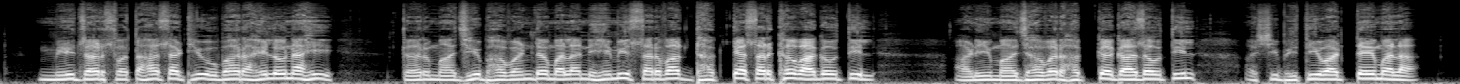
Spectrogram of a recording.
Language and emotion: Marathi, fearful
